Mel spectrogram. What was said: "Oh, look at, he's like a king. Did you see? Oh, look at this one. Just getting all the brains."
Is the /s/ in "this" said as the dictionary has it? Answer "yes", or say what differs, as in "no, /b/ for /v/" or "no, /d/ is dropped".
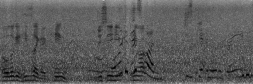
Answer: no, /s/ is dropped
